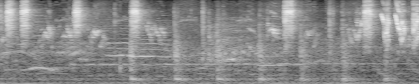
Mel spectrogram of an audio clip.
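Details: Budgerigars in an aviary colony chirp in short high tweets and sharp squeaks scattered across the clip, with faint soft thuds underneath.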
